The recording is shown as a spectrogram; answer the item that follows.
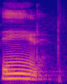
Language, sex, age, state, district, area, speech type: Hindi, male, 30-45, Uttar Pradesh, Ghazipur, rural, read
